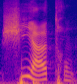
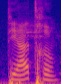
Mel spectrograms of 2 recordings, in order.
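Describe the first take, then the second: First: The word begins with a 'ch' sound. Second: The word begins with a plain 't' sound. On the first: "les carioca ils prononcent chiatre" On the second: "le mot théâtre"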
